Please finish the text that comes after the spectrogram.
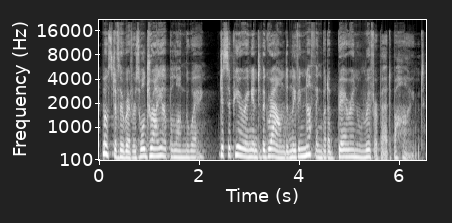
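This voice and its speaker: An actress playing a poised, cold female diplomat and matriarch in a video game, speaking calmly and precisely. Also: fairly low pitch, brisk, big-room sound, lightly acted. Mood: measured. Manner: calm, precise, quietly commanding.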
